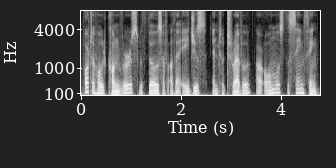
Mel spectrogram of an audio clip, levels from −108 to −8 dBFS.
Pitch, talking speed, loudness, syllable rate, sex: 105 Hz, 215 wpm, -19 LUFS, 5.5 syllables/s, male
